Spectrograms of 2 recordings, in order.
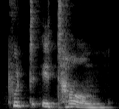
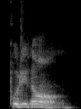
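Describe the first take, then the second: First: It is spoken in a British accent. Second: It is spoken in a flowing American accent. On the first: "In British English, we'll, we'll say" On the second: "in America, they would say ... it flows more"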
